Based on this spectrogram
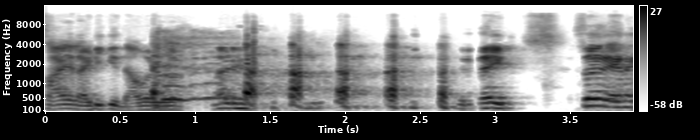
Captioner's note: laughs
